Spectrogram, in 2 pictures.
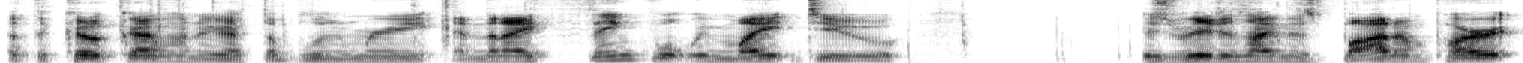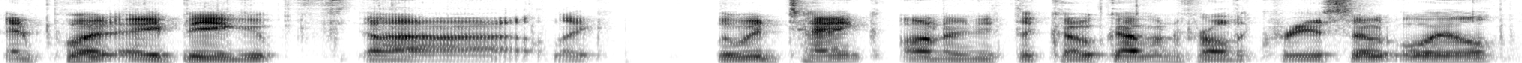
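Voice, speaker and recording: A man hosting a Let's Play, chatting through his gameplay in a relaxed, rambling way, thinking aloud with plenty of "uh" and "like". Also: medium pitch, brisk. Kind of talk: casual gameplay commentary.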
